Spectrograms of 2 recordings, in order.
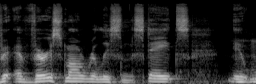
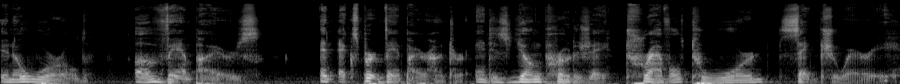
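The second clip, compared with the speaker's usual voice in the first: epic, dramatic movie trailer announcer voice; 3 semitones lower than usual. Podcaster reading a description aloud to the other host, in a movie trailer announcer voice. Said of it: "use the voice of the guy that does the trailers".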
